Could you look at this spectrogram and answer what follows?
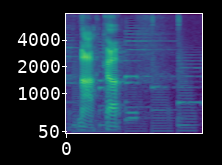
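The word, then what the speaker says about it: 中: uh during I yeah naka uh still accented on the first syllable.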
